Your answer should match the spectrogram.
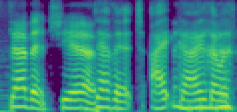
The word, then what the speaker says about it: Devich: Devich, yes.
